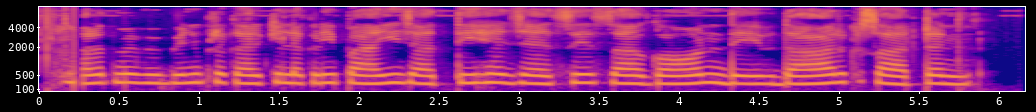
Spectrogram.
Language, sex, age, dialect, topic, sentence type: Hindi, female, 18-24, Awadhi Bundeli, agriculture, statement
